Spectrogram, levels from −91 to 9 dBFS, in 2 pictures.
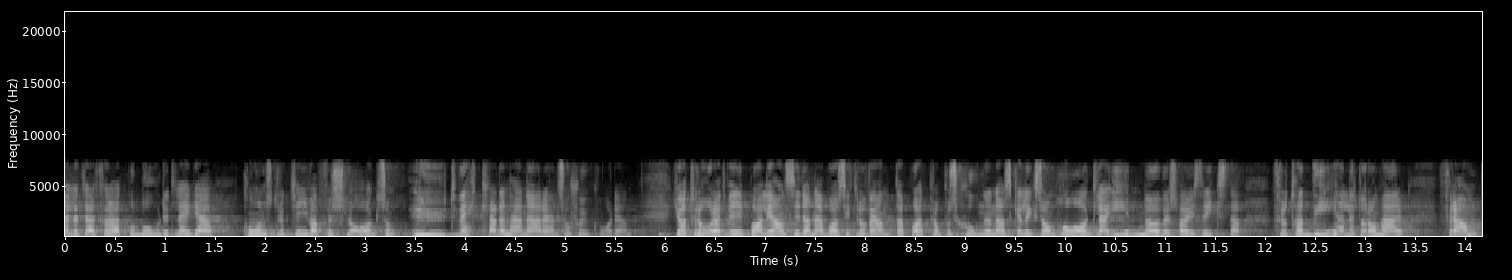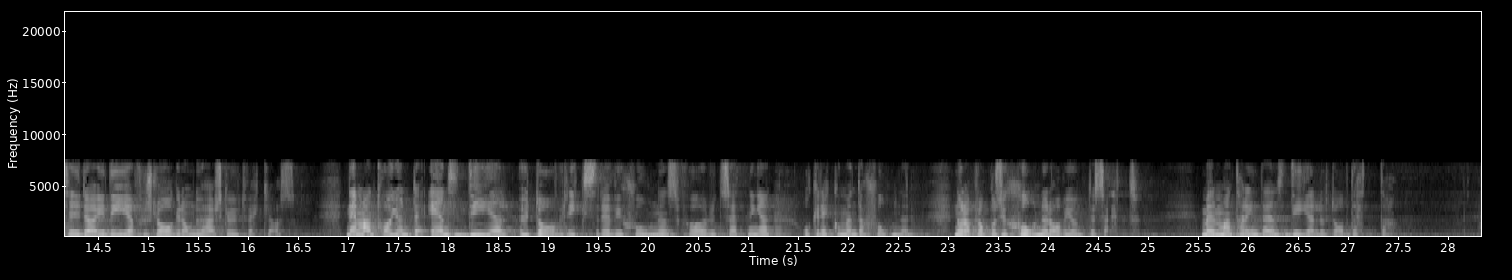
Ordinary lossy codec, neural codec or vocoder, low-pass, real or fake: none; none; 7.2 kHz; real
